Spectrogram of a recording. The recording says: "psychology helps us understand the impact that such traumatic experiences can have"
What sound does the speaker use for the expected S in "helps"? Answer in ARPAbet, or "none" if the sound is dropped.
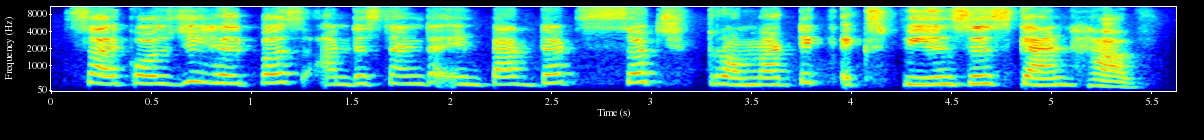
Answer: none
